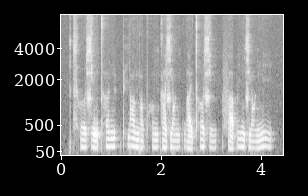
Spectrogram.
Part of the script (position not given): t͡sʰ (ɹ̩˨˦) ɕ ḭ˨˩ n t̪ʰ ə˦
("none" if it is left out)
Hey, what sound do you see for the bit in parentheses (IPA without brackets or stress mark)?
ɹ̩˨˦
